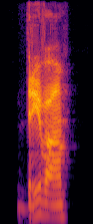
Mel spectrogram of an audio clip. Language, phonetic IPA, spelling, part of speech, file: Russian, [ˈdrʲevə], древа, noun, Ru-древа.ogg
- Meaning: inflection of дре́во (drévo): 1. genitive singular 2. nominative/accusative plural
